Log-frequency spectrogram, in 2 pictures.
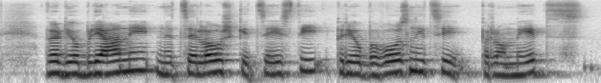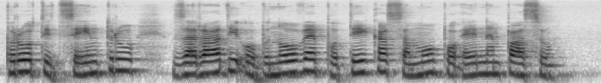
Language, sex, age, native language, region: Slovenian, female, 60+, Slovenian, Drava region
